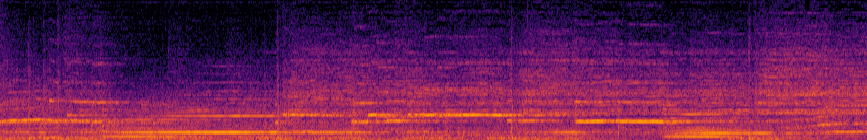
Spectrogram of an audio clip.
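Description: Live band music: layered held tones at several pitches, each changing every second or so, over a steady low rumble, with a slow upward glide at the start and no clear drum beat.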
